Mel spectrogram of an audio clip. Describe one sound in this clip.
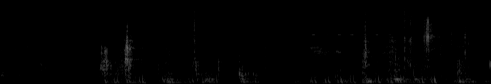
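Papers rustle on a table.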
